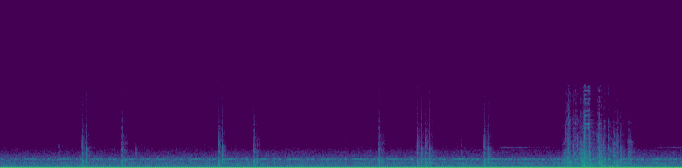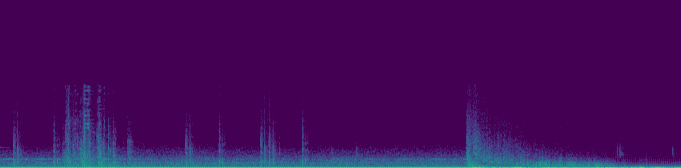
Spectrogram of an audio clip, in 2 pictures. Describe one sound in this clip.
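Footsteps tread slowly on hard ground.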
